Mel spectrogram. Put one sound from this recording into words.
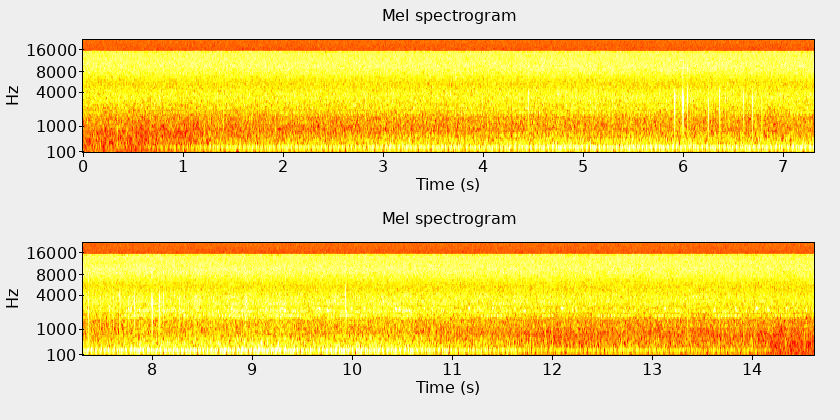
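A car engine hums steadily nearby.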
